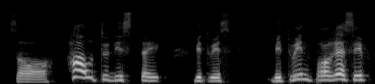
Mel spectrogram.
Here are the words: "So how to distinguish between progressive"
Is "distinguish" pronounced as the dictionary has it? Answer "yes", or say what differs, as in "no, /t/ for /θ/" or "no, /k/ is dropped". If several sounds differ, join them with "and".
no, /s/ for /ʃ/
